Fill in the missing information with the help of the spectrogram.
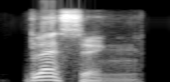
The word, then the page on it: blessing: British English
